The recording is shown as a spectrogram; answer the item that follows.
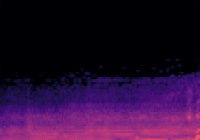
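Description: Rear-wheel-drive Toyota Corolla rally car's engine under hard acceleration away from the stage start, heard from inside the cabin. The engine note climbs steadily after a brief dip right at the start.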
